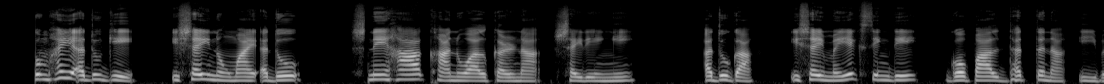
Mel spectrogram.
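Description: The opening 0.35 s is dead digital silence, and at 0.35 s the speech bursts in abruptly mid-sound, with no natural attack or fade-in. This is a cut-off start: capture or streaming began late, so the beginning of that sound was never recorded.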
